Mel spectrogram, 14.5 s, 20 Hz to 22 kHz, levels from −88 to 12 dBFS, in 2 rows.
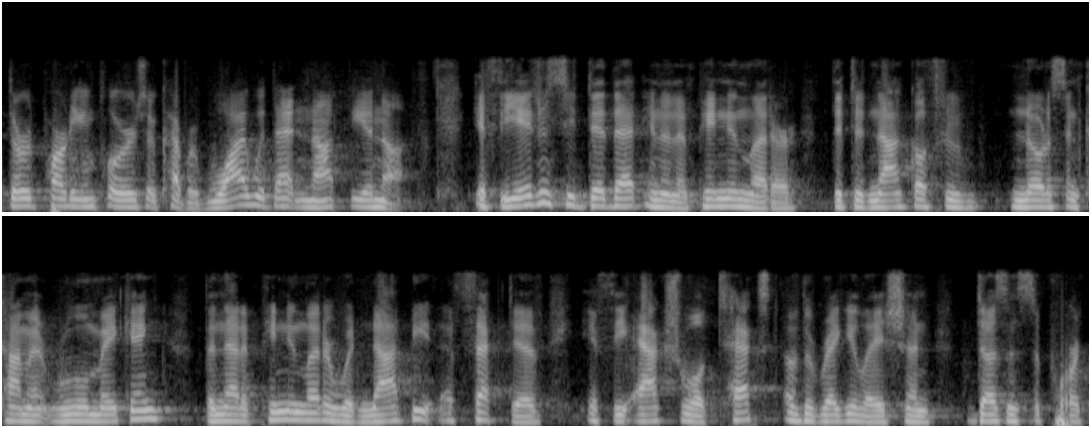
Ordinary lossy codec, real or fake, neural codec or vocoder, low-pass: Opus, 32 kbps; real; none; 7.2 kHz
